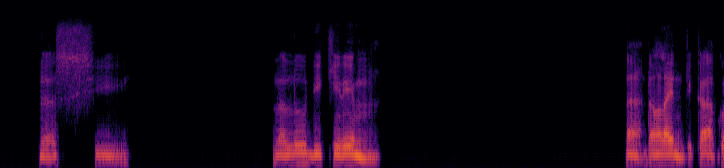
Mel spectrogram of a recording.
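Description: A young man speaks calmly over an online call, in short bursts with pauses.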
